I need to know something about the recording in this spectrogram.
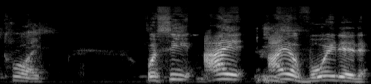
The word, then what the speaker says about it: Saint Croix: I got you yeah like Saint Thomas and Saint Croix Virgin Islands that's Kroy but see I I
